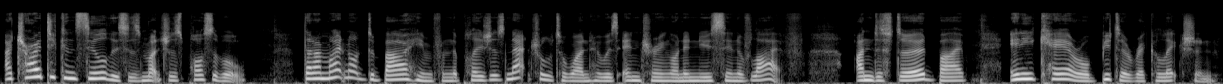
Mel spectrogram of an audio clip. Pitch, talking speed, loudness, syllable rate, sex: 200 Hz, 180 wpm, -17 LUFS, 5.3 syllables/s, female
